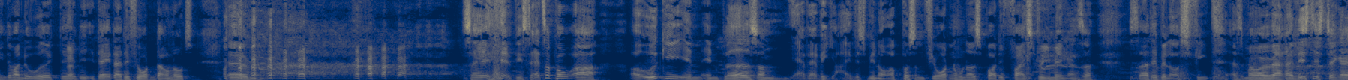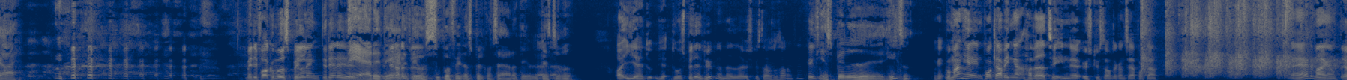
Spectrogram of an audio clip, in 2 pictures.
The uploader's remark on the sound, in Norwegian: LIVE fra Comedy Zoo.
